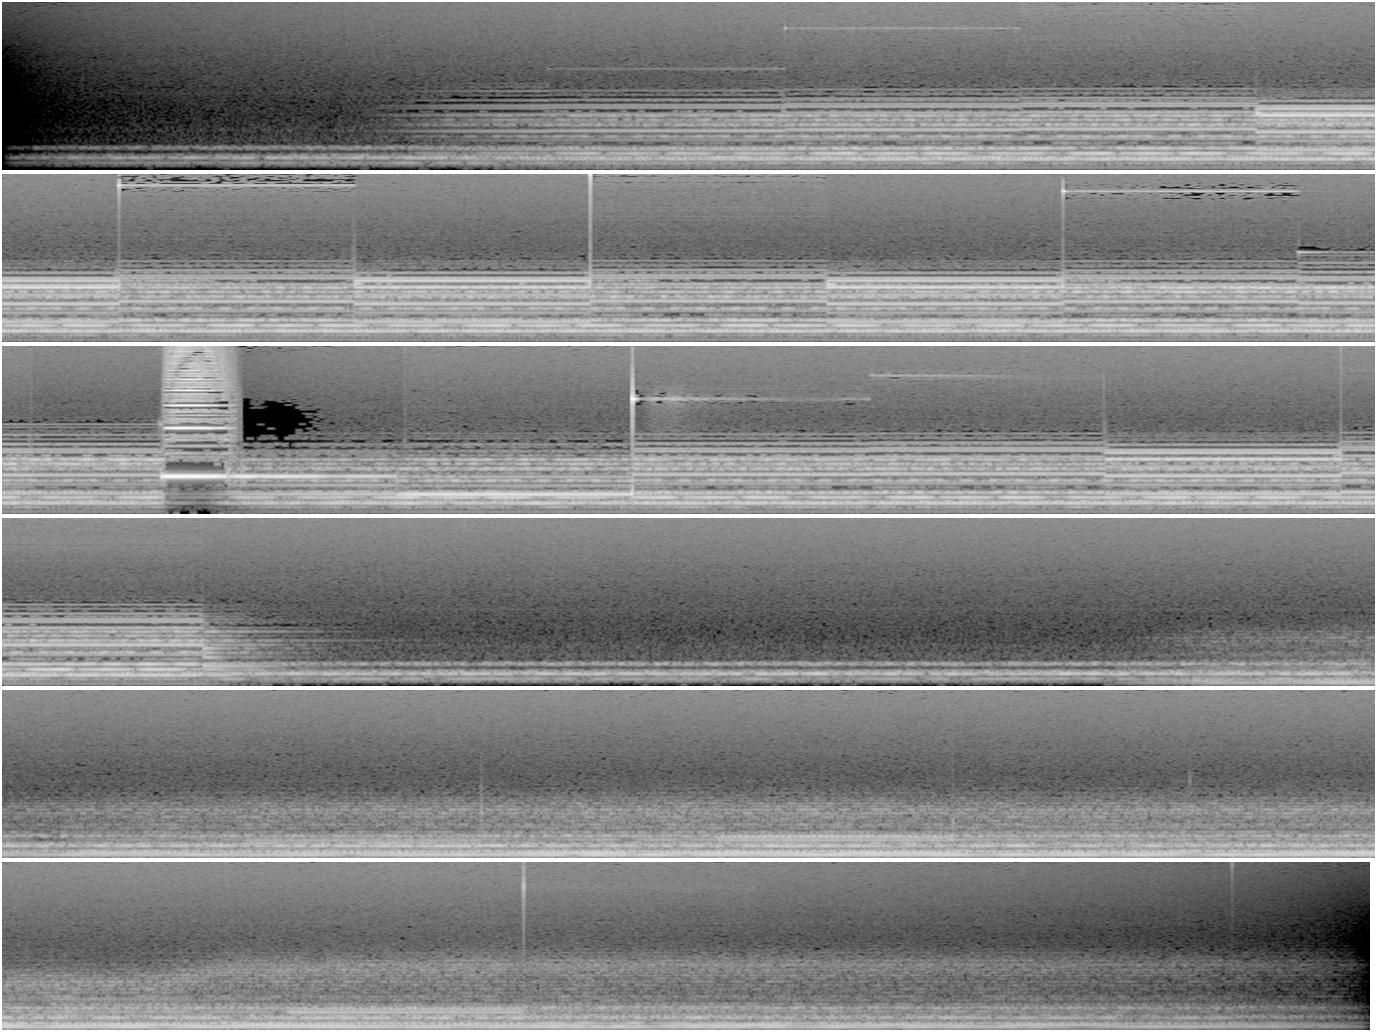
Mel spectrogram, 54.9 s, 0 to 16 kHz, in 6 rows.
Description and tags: Simple space drone made with Roland JD-Xi using digital voices 1 and 2.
